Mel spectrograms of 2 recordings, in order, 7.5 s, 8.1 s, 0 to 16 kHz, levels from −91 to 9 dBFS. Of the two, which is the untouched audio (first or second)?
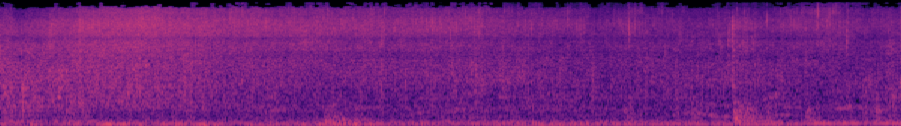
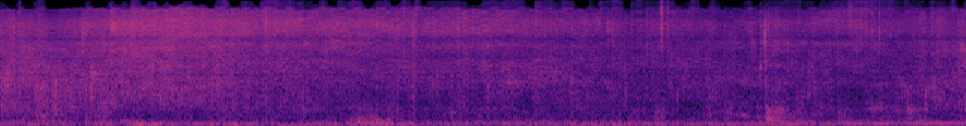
first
